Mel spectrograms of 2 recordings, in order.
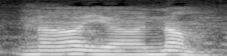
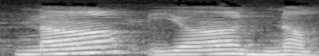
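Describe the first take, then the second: First: Said in the usual way. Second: Slow demo. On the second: Shown as a demonstration. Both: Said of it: "तो इसमें जैसे इसमें दिया गया है".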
